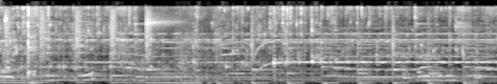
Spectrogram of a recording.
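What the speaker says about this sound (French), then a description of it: "je vais mettre donc la quantité d'eau" Water is poured into a container to make homemade nut milk, a gurgling trickling flow with small drips and knocks close by, with a person speaking over it.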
